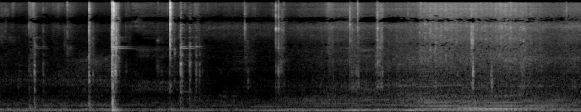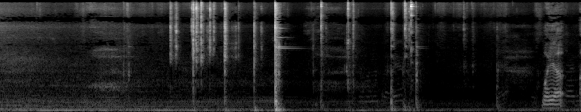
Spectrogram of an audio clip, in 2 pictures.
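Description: Scattered metallic clicks and clinks of pliers on a steel snap ring and starter drive shaft as the springy ring is forced into its groove under the stop collar, with a few sharper snaps, the loudest about two seconds in and near the end. A low rumble swells and fades through the middle.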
